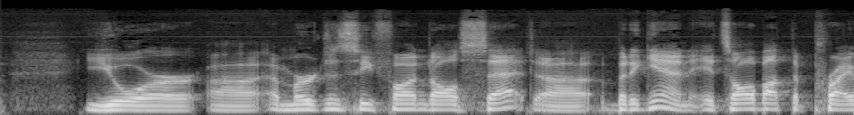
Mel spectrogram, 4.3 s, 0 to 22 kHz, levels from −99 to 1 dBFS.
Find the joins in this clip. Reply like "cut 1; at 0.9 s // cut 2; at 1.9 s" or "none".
cut 1; at 2.6 s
